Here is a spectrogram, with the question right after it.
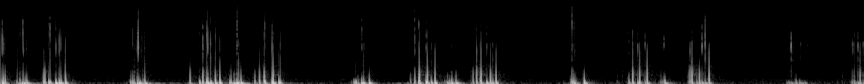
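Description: Long nails scratch and squeeze a sticky beeswax-coated cotton wrap around a solid wooden sphere held in hand. The result is irregular bursts of crackly, rustling scratches with a low, rumbling thump under each one, separated by short silences.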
